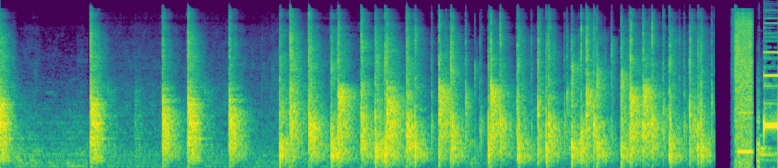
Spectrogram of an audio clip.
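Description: A small group doing a slow clap: a few single claps spaced apart, then more hands joining and building into quicker applause. Near the end the clapping stops, and a short loud burst of noise is followed by a steady loud beep.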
